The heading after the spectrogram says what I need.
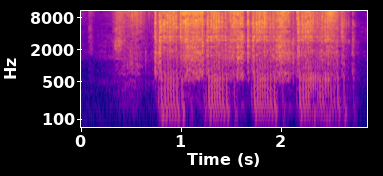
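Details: McCulloch Eager Beaver 2.0 chainsaw after rebuild with new parts and restored spark, freshly fuelled before tuning: two-stroke catches and revs up hard in a few strong, raspy bursts and carries on running; normal running.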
